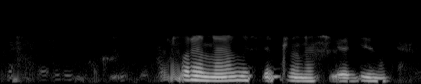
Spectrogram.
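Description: From start to finish the speech passes through a Codec 2 vocoder. The waveform itself is not kept. The decoder rebuilds the voice from sine waves, using only pitch, voicing, energy and spectral shape. It sounds heavily robotic and buzzy, which fits the top 3.2 kbit/s mode. Nothing remains above 3.8 kHz.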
